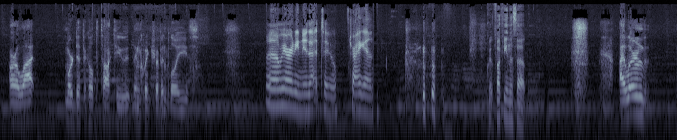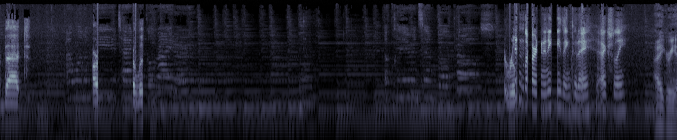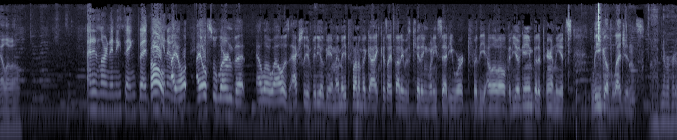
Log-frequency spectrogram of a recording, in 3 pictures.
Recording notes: Prank Phone Calls Collection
